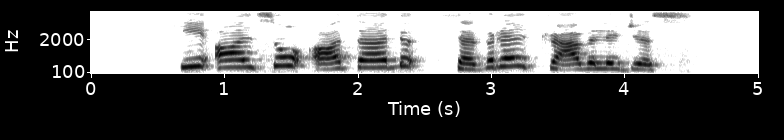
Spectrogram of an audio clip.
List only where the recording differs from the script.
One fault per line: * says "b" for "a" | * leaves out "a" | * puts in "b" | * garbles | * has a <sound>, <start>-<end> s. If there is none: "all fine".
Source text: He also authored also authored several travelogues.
* leaves out "also authored"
